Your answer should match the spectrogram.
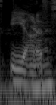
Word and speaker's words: Giannis: Giannis? Or Giannis. Giannis. The G is silent.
